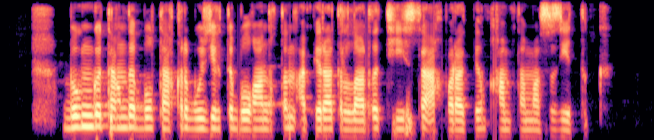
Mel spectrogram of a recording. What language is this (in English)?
Kazakh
